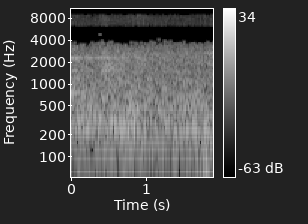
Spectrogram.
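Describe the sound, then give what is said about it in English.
A long train of 16 to 20 cars pulling away from a platform: a steady, loud wash of rumbling and hissing rail noise with a faint low hum, continuous throughout and without any voices. “and then the sound of the train as they pull away, and they get going so fast.”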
